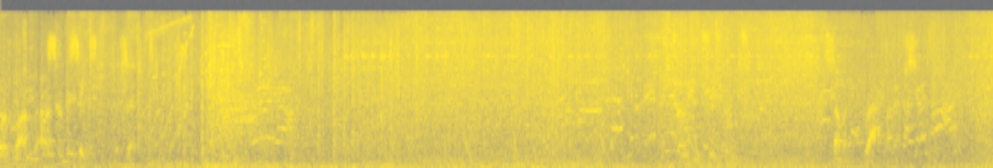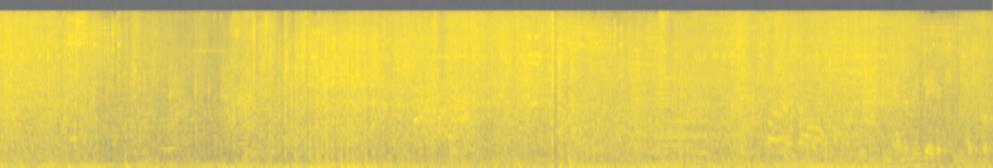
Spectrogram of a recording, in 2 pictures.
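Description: Gunfire and explosions boom and crackle throughout.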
